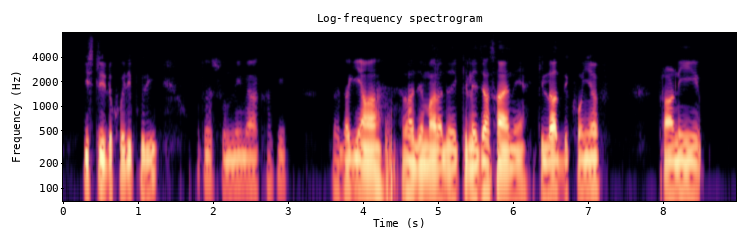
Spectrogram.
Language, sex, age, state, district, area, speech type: Dogri, male, 30-45, Jammu and Kashmir, Jammu, rural, spontaneous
